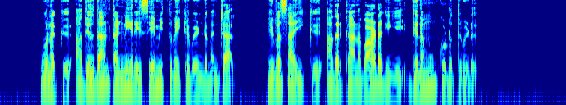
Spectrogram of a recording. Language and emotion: Tamil, neutral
